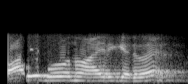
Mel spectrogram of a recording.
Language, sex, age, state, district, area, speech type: Malayalam, male, 60+, Kerala, Kottayam, rural, conversation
